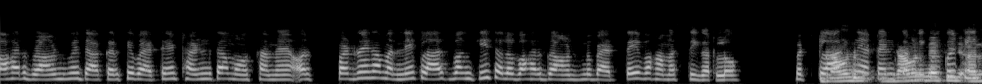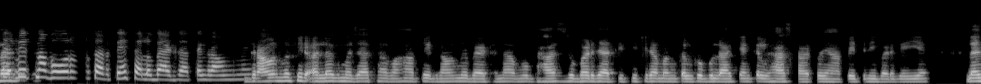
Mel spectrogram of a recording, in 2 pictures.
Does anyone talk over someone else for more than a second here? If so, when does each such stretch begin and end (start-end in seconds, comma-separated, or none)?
8.2-10.0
